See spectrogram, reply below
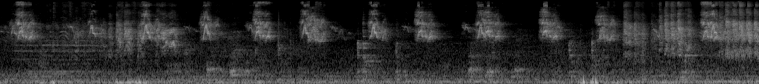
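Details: At a feeder, sparrows feed and call with a loose series of sharp high chirps and twitters, irregularly spaced, with some low thumps and background murmur.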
